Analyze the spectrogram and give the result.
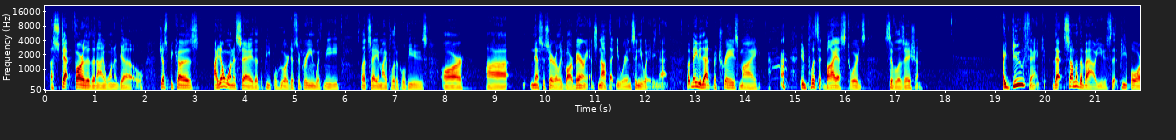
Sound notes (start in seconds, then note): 14.4 laughs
